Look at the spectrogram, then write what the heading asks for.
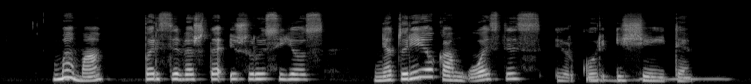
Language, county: Lithuanian, Tauragė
